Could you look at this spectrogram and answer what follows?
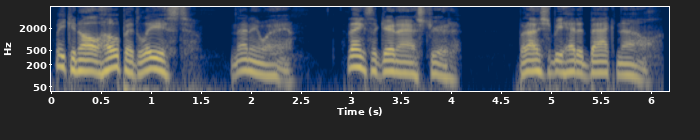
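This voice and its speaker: A man's voice: mid-range voice, lively intonation, a little slow, dry recording, studio quality, natural voice. A man playing a roguish, flippant mercenary leader with a theatrical swagger in an audio drama. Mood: grateful, wry.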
